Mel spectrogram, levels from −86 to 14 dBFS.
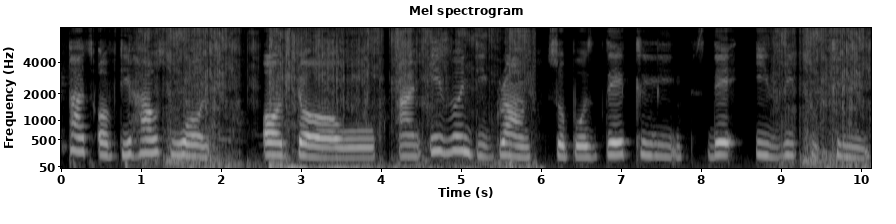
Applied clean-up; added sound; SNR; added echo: none; Tearing; 14 dB; none.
